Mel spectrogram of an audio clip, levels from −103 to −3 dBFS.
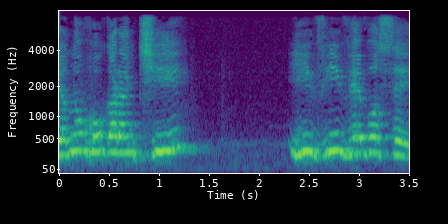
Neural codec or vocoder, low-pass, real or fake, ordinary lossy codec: vocoder, 44.1 kHz, 128 mel bands every 256 samples, BigVGAN v2; 7.2 kHz; fake; none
